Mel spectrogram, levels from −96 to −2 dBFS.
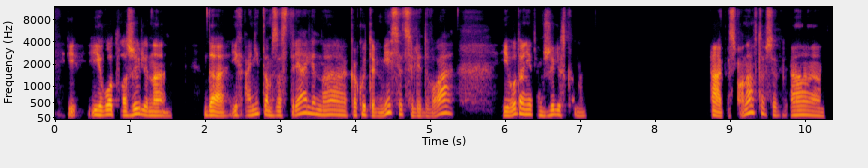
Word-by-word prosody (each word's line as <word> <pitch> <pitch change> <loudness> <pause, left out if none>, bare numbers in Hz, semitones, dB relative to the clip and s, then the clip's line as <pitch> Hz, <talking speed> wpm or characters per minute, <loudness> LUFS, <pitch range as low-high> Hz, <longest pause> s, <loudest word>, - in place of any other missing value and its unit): И - - -3
и 140 - -2
его 140 +2 +5
отложили 140 +2 +2
на 120 -1 +4 0.5
да, 125 -4 +4
их 135 0 -2
они 130 +6 -2
там 145 -5 0
застряли 145 +9 0
на 140 -2 -1
какой-то 135 -3 -1
месяц 150 - 0
или 110 -1 -4
2, 170 - -1 0.6
и 120 - +2
вот 160 +7 +1
они 150 -3 +4
там 130 -3 -9
жили 140 +5 0
с - - -4
команд 110 0 -12 1.7
А, - - +7
космонавты 190 0 -1
всё-таки, 125 -3 -4
а. 130 -3 0
135 Hz, 150 wpm, -25 LUFS, 120-150 Hz, 1.7 s, А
